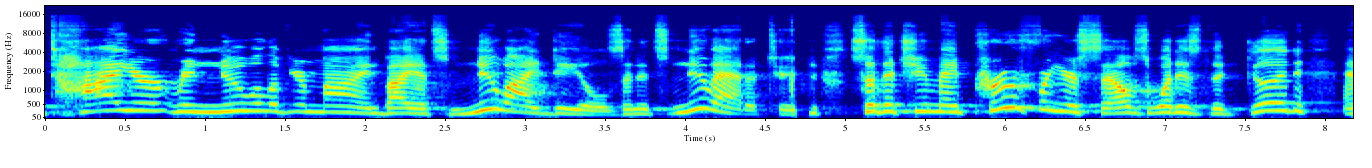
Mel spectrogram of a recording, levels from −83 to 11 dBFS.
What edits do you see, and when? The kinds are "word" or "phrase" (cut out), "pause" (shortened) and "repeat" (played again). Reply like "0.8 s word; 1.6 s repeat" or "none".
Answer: none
